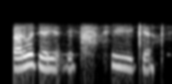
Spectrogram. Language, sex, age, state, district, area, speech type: Dogri, female, 30-45, Jammu and Kashmir, Samba, rural, conversation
